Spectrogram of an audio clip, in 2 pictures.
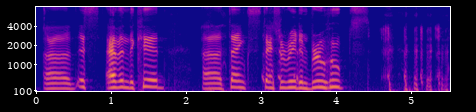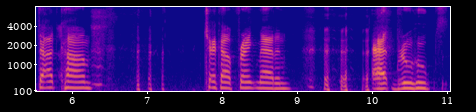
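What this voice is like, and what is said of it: Kermit-like Evan Turner impression. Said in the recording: “great Evan Turner impression ... Do you need a helium balloon to do that ... more of a Kermit kind of ... spot on”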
